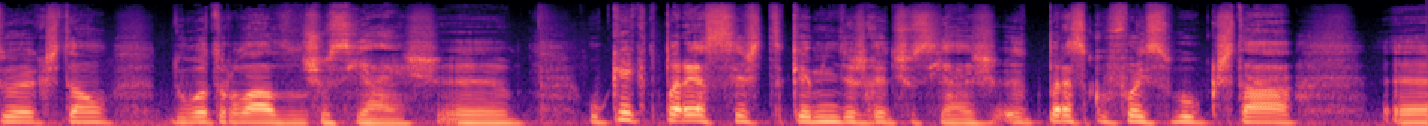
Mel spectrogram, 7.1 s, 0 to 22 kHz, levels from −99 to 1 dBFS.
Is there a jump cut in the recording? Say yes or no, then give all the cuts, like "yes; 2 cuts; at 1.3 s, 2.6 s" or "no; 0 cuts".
yes; 1 cut; at 1.5 s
